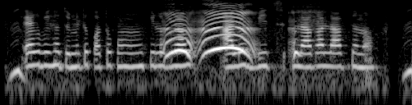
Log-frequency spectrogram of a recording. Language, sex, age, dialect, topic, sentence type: Bengali, female, 25-30, Rajbangshi, agriculture, question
